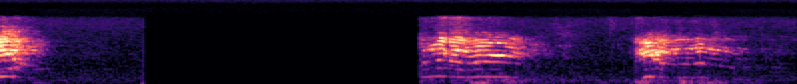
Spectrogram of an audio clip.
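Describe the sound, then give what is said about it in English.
Faint cat yowling from cats fighting, one of them in heat: a brief yowl, a silent gap, then a longer, wavering caterwaul that swells twice. “That's my animals fucking having Fight Club in the fuck out of the room or something. Your cats? So I was going to say, it sounds like a cat in heat.”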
